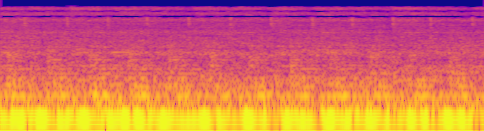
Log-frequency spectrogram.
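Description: Live deathcore band playing loud and heavy: down-tuned distorted guitars and drums merge into a dense, fast-pulsing low rumble.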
